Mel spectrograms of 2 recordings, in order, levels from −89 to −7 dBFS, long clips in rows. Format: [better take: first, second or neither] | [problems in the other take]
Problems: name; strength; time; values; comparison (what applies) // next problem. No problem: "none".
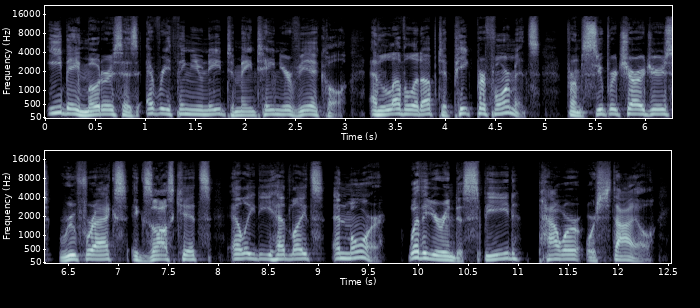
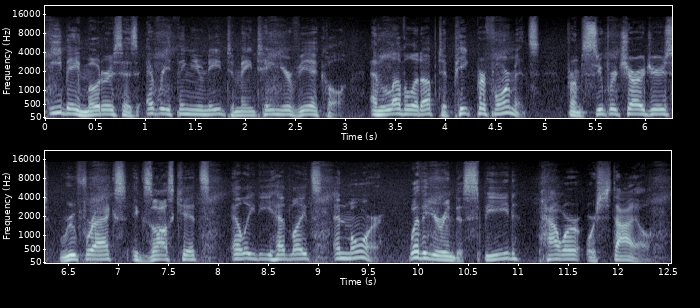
first | hiss; noticeable; throughout; 20 dB below the speech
